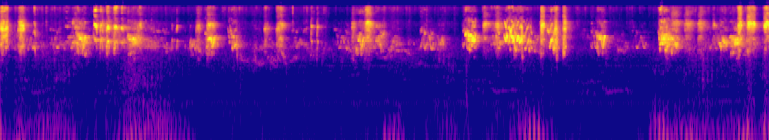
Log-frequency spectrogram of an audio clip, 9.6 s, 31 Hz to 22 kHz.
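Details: Budgies caught up in mating excitement in Larkana, Sindh, March 9, 2024: bursts of squawky chatter and high chirps come in waves, separated by quieter gaps of a second or so.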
